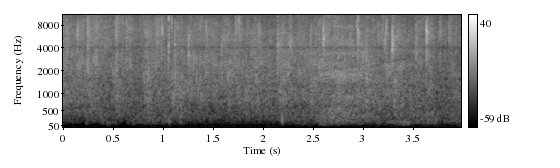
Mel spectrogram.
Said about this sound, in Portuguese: Dê para Jesus uma bem forte, forte salva de palmas. Aleluia.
